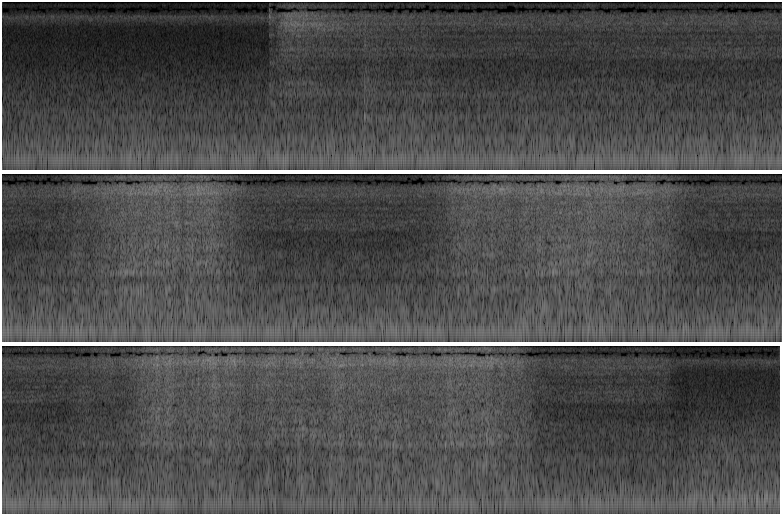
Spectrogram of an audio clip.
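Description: Handheld fiber laser welder in remote cleaning mode firing at a steel plate: a hiss and crackle starts a few seconds in and swells in three louder stretches, over the steady hum of the laser machine.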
